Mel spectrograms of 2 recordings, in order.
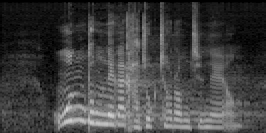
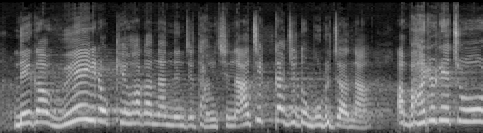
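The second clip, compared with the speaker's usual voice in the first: louder, rising to a higher pleading cry; a wife losing patience with her husband; mock-angry "just tell me"; exasperated scolding; 4 semitones higher, 5 dB louder than usual. Wife berating husband in a fight.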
